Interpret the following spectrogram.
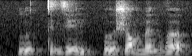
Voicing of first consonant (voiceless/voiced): voiced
